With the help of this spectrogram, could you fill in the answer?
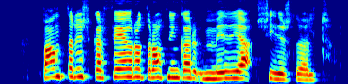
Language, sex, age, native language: Icelandic, female, 30-39, Icelandic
